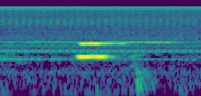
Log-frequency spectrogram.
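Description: Gear pump rig running, a steady hum of several tones. About a second in comes a short, loud squeak-like tone, the loudest thing heard.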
